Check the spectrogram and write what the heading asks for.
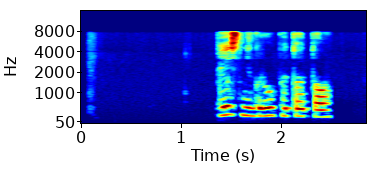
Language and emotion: Russian, neutral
